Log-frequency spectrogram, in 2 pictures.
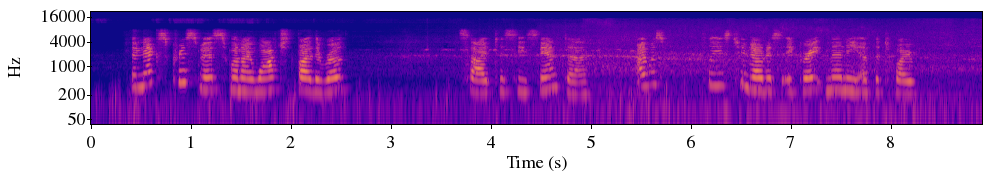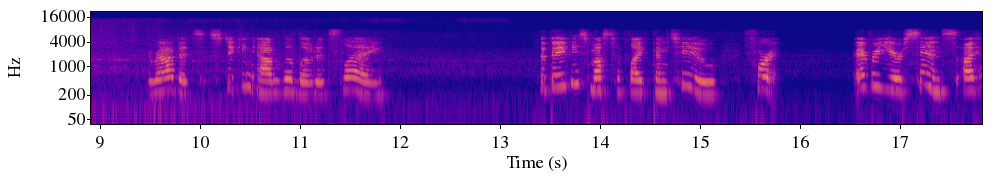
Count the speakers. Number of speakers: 1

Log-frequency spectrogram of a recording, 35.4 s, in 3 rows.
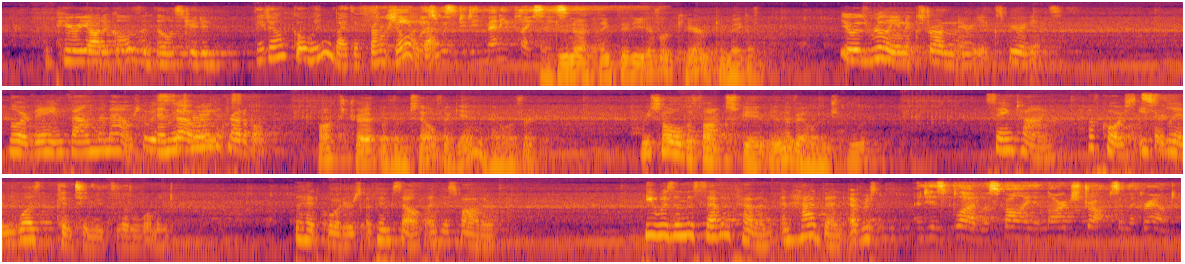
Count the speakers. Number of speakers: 6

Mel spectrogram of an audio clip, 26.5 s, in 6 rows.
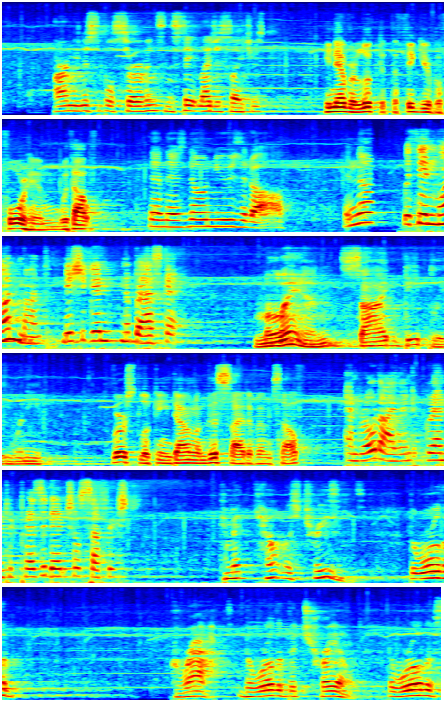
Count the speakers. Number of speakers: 5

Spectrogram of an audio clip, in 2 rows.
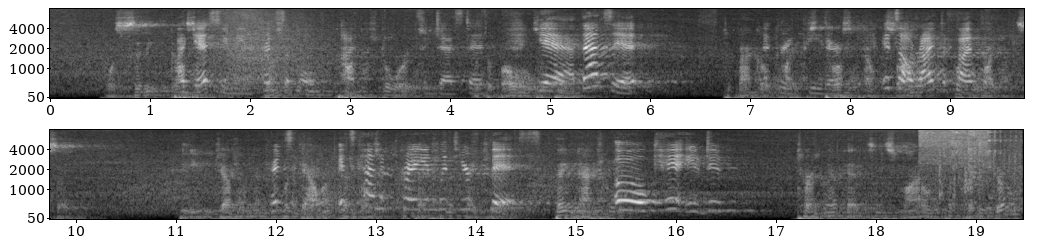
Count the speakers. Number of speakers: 2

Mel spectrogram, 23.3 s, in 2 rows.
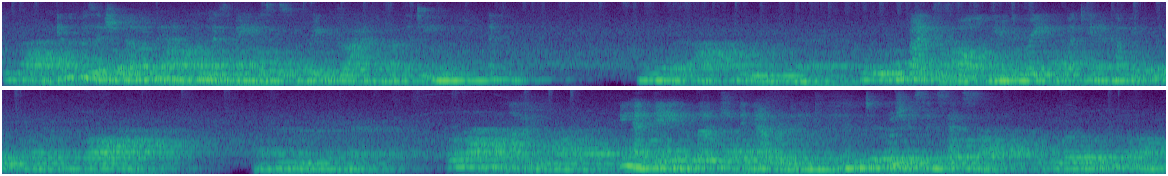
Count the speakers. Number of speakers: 2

